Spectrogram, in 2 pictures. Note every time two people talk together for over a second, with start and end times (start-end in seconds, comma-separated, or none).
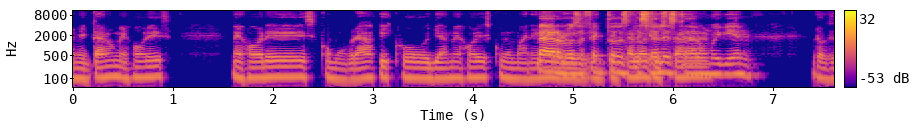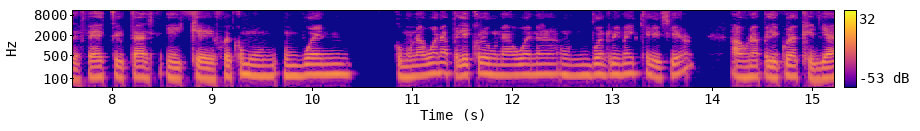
4.6-6.5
